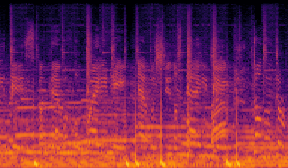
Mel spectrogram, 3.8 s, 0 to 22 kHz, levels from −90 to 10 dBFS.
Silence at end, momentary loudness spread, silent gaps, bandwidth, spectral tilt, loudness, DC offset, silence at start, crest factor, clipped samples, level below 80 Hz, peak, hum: 0 s; 4 LU; none; 13.5 kHz; -7 dB/octave; -16 LUFS; under 0.1%; 0 s; 14 dB; under 0.1%; -24 dBFS; 0 dBFS; none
